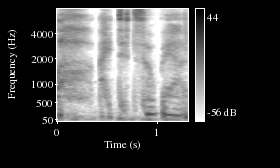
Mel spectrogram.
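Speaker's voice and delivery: very hushed, slow, disappointed whisper. The speaker scolds themself over a mistake, in a put-on disappointed dad whisper. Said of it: "in that disappointed dad whisper".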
